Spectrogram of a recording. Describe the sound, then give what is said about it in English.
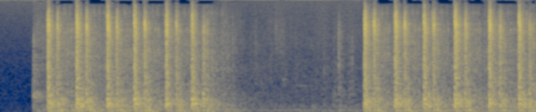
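Loud knocking by Al on the front door of the Bundy house as he tries to get in: a rapid series of sharp raps, a short quieter pause, then another insistent burst of knocks. “So we open with Al knocking on the front door of the Bundy house, trying to get in.”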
